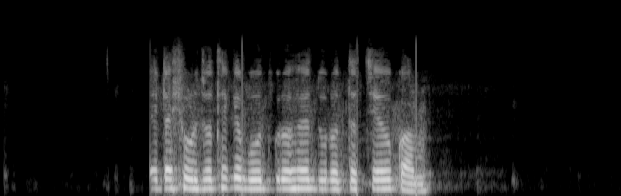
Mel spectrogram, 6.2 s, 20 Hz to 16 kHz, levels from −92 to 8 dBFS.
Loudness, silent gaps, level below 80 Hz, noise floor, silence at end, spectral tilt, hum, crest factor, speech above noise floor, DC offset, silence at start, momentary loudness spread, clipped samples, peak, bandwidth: -14 LUFS; none; -52 dBFS; under -90 dBFS; 1.9 s; -10.5 dB/octave; none; 14 dB; over 77 dB; under 0.1%; 1.5 s; 5 LU; under 0.1%; -2 dBFS; 6 kHz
